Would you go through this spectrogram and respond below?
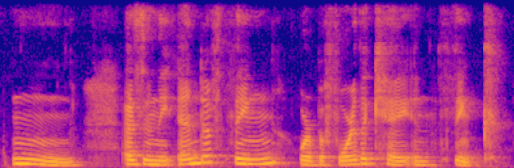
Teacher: The sound for N is N, as in the beginning of nurse and the end of ran. Ing is a voiced velar nasal consonant.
